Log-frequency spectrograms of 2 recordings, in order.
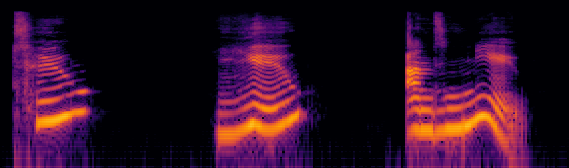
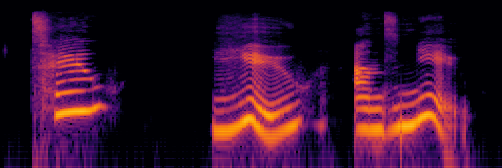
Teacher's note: the sound ooh is voiced and it's a closed back rounded vowel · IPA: /u:/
